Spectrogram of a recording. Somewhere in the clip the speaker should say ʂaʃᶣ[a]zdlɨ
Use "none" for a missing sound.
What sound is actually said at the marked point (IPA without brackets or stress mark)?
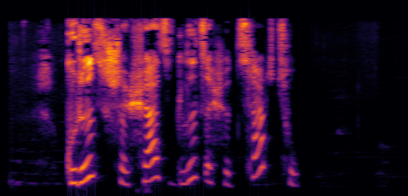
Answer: a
